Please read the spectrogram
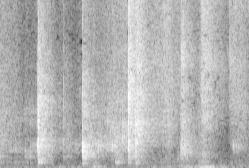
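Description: Brown pattern paper being folded and pressed flat by hand, rustling in four short bursts about half a second apart.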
